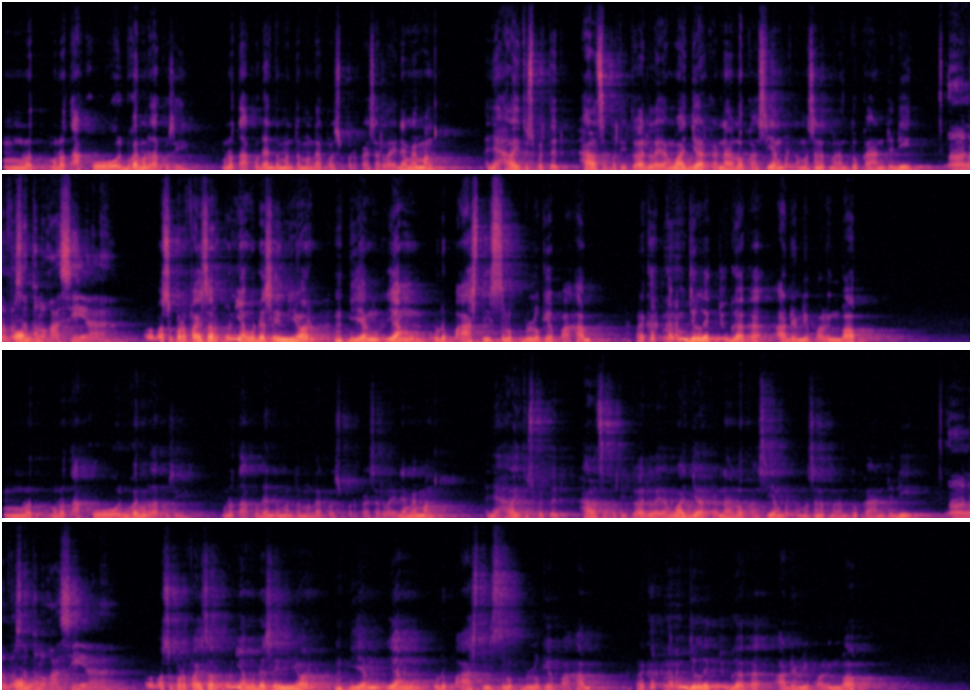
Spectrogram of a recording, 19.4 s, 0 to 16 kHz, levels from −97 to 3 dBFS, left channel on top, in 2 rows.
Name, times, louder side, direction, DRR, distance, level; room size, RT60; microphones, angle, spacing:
voice 1, 0.0-1.9 2.2-4.3 4.8-9.1 9.6-10.0 11.1-15.6 16.0-18.2, left 3 dB, 60° left, 10 dB, 0.7 m, -29 dB
voice 2, 9.4-10.8 16.3-16.5 18.1-18.2, left 2 dB, 30° left, 5 dB, 1.7 m, -37 dB
28.0 x 15.5 x 10.0 m, 1.4 s
head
